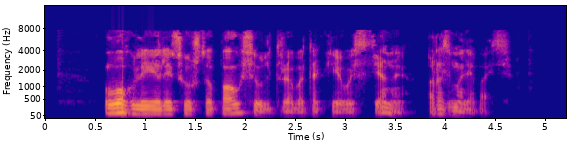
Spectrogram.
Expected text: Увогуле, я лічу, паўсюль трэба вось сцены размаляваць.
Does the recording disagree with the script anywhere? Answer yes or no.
yes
